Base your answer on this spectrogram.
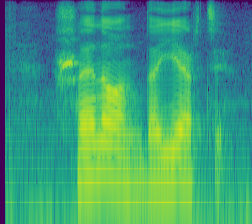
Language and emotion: Russian, neutral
